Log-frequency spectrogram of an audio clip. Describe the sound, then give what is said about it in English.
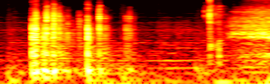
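Dice rolled for damage in a role-playing game clatter across a table in a quick burst of sharp, bright clicks, then a single last tap before a soft, steady hiss. No one speaks. “I'm gonna roll some damage.”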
